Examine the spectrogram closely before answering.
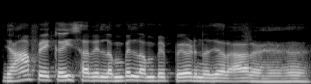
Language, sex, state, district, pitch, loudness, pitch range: Hindi, male, Jharkhand, Palamu, 170 Hz, -14 LUFS, 150-180 Hz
